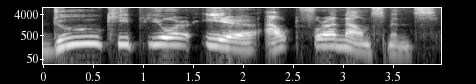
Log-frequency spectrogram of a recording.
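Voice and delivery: high, slow clerk's voice; station clerk. A narrator's reading. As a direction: stretch it out slowly, pitched high. Station clerk advises departing passengers.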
